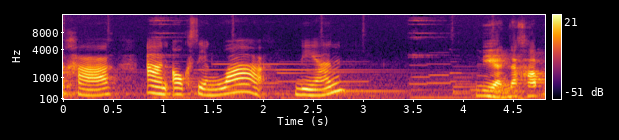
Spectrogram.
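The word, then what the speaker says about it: 年: คำ แรก นะ คะ อ่าน ออก เสียง ว่า เหนียน เหรียญ นะ ครับ มี ความ หมาย ออก เสียง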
